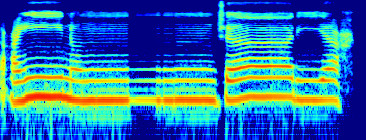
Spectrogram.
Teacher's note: नून की आवाज़ को नाक में छिपाकर गुन्ना करके रीडिंग करेंगे। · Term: इख्फा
